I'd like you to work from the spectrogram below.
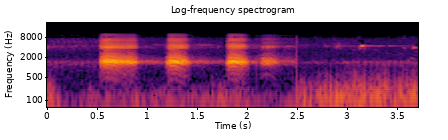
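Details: Bald eaglets at a feeding at White Rock, recorded 06 04 at 06:15; four loud, harmonically rich, piercing calls about half a second apart, then quiet background rumble with faint thin whistles.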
